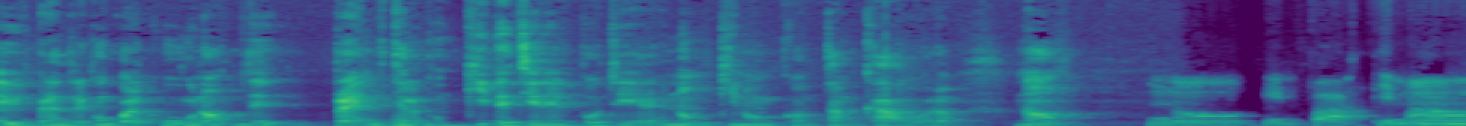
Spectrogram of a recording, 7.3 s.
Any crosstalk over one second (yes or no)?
no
